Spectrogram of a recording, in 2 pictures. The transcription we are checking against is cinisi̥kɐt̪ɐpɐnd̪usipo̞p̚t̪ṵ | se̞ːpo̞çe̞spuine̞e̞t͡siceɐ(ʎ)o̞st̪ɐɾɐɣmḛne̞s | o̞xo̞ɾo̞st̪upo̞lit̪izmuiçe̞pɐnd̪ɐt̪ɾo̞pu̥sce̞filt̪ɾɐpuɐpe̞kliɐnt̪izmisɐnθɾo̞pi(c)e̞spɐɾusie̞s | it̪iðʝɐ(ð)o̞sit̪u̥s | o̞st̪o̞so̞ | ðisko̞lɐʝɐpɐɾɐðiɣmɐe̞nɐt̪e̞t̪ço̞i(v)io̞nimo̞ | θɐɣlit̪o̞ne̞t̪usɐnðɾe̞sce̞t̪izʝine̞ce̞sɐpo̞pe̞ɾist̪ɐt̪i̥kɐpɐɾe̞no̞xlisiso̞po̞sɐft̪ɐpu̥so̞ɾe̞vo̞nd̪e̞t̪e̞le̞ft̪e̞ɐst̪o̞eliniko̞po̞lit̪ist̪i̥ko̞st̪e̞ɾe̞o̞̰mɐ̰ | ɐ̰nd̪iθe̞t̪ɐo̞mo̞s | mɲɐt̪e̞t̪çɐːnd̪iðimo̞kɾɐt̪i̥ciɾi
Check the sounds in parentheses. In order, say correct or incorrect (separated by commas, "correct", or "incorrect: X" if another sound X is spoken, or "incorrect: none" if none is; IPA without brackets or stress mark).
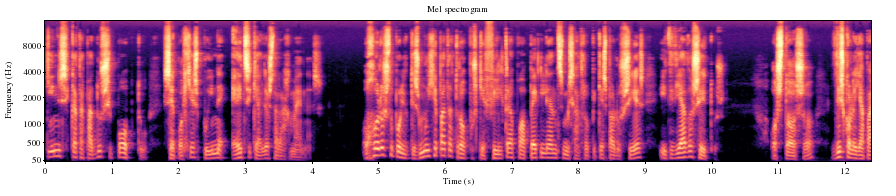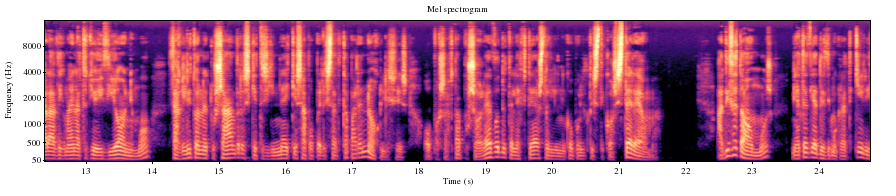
correct, correct, correct, incorrect: ð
